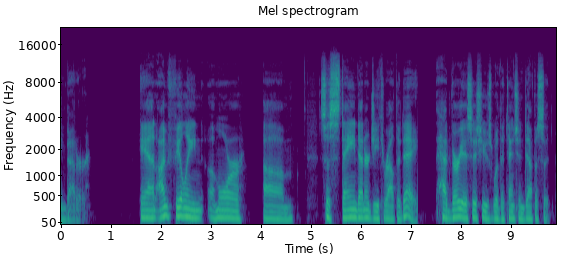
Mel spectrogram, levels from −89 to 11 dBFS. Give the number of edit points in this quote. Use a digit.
1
